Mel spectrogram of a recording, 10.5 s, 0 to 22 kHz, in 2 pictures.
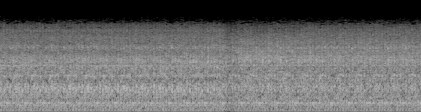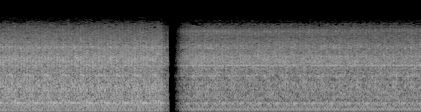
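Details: Hino Lohan 500 FM 260 Ti truck J08E diesel just reassembled after overhaul: steady idle, even rhythm and speed, no tapping or grinding, described as very smooth; normal idle.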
